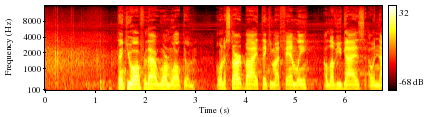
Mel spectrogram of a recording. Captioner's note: applause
